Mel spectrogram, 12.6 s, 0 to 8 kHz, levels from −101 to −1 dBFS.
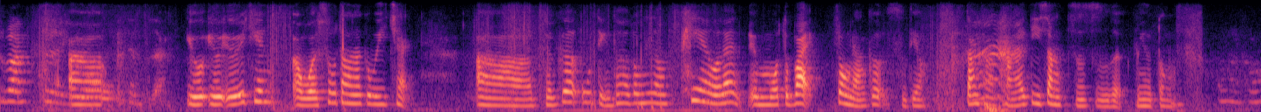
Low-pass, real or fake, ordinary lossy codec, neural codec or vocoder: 7.2 kHz; real; Opus, 32 kbps; none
